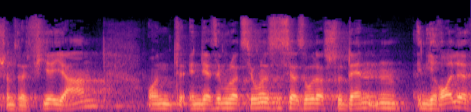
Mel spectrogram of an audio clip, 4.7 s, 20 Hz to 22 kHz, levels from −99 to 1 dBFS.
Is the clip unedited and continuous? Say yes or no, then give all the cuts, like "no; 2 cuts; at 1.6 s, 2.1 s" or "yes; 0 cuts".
no; 1 cut; at 1.4 s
